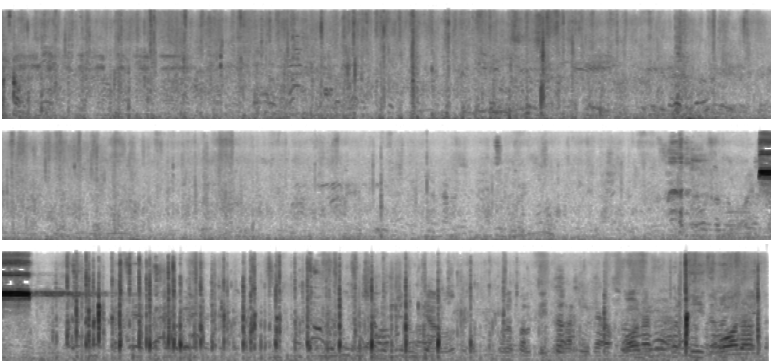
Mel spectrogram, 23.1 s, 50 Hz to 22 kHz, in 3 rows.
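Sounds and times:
footsteps jogging on grass: 0.2 - 11.9.

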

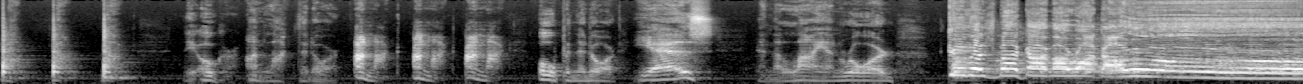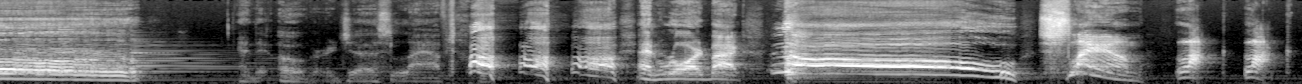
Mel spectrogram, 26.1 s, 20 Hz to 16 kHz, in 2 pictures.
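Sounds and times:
knocks on a banjo: 0.0 - 1.4
man imitating lion roar: 9.5 - 14.4.

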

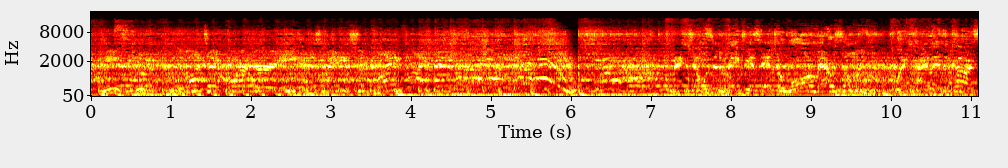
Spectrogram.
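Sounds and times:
electronic theme music: 0.0 - 11.0.

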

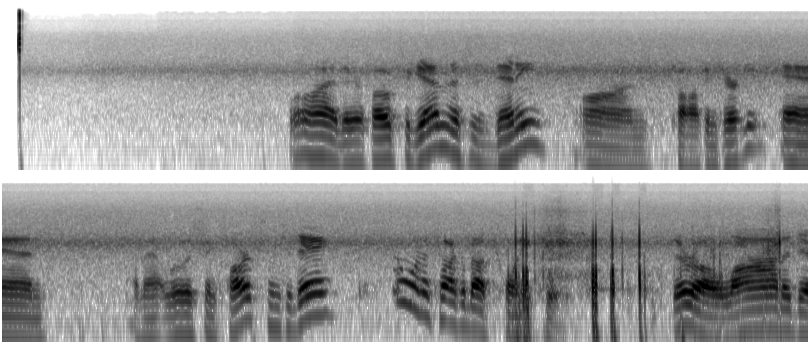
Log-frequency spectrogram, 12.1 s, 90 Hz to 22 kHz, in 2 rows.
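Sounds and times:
room noise hiss: 0.2 - 12.0.

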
